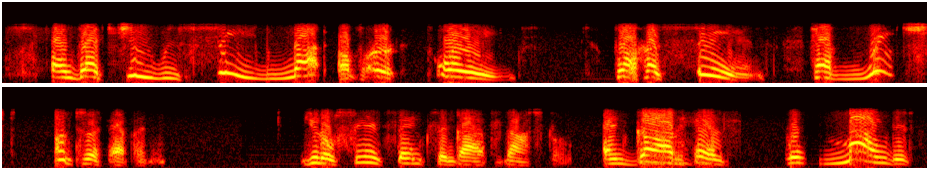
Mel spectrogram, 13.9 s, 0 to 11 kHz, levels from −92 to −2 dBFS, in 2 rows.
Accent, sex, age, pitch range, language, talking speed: American, female, 50-69, 210-330 Hz, English, 110 wpm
